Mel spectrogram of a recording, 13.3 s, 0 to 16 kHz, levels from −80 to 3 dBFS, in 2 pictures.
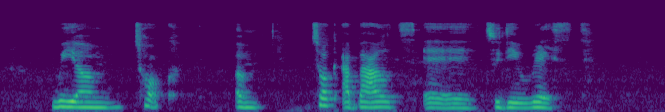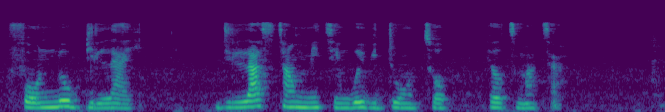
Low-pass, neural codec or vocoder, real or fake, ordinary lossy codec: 7.2 kHz; none; real; MP3, 48 kbps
